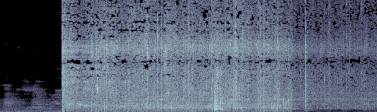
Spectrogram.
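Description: Beaten egg frying in hot oil in a wok: a loud sizzle that starts abruptly about a second in and dies down somewhat near the end, with a couple of sharp knocks.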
